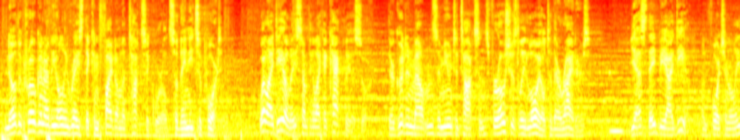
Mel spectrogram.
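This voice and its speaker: Game alien theorist, male actor: analytical, quick, exact, music underneath. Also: fairly high pitch, in a large hall, close to an everyday voice. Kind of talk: video game acting.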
